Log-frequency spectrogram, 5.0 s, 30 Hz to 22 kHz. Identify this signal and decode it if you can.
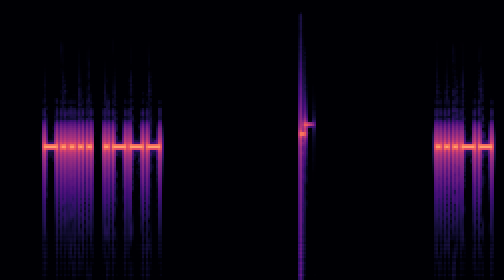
Morse code, heard as a keyed tone, about 28 wpm, 700 Hz. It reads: 6 J 3
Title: Single-Letter Single-Number 28wpm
